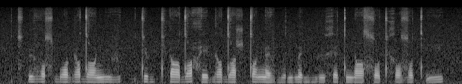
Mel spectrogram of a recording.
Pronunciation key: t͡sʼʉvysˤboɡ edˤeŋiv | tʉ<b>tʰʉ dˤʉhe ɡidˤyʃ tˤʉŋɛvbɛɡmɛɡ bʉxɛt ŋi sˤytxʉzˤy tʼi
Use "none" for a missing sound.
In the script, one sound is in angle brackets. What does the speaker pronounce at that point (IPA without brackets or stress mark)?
b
